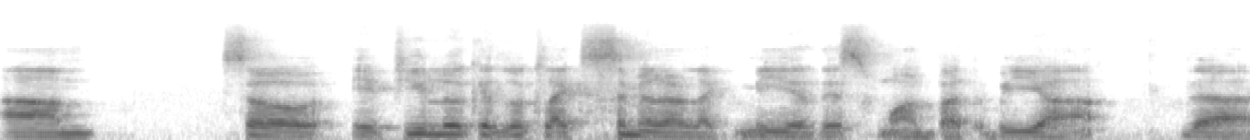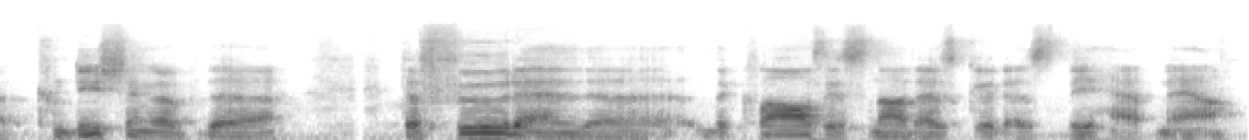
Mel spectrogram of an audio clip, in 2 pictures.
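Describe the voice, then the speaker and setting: A middle-aged man from China with a Chinese accent, giving a halting seminar talk over a video call with many fillers and restarts. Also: deep voice, a little mellow, slight background noise. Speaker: guest speaker.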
